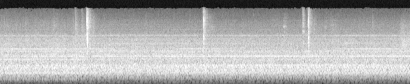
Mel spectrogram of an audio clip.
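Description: Diesel-hauled commuter train standing idle at a platform: a steady hum and hiss of running equipment, with a faint click about every two seconds.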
